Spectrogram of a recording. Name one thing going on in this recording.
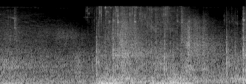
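A rifle fires a sharp shot.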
